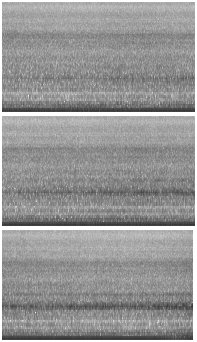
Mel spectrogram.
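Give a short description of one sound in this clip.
Tyres rumble on a runway.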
